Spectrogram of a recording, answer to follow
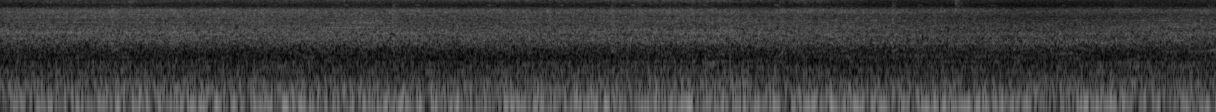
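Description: Steady low rumble with a hiss above it: outdoor background noise, with no distinct event.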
